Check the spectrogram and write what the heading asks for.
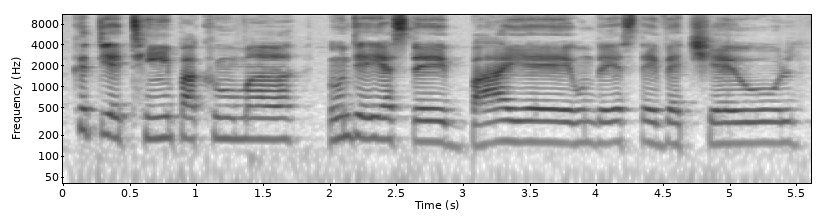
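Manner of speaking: mock American-accented Romanian questions. Shown as a demonstration. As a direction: spell out each word like a lost American tourist. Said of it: "When you should say".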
